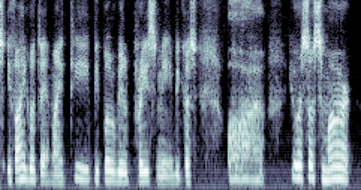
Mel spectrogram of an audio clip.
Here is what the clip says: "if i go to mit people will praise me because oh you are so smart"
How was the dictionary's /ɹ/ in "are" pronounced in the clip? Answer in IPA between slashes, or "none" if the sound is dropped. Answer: /ɹ/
